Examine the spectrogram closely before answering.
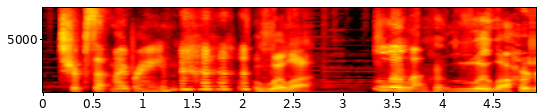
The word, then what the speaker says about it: Lila: How to pronounce L-I-L-A.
